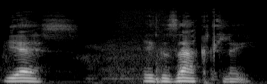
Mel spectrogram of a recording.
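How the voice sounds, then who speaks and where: A man's voice: medium pitch, little pitch movement, extremely slow, heavy background noise. A man acting a haughty, cunning heir and murderer in an old-time radio mystery, theatrical and condescending. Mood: smugly confessing.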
